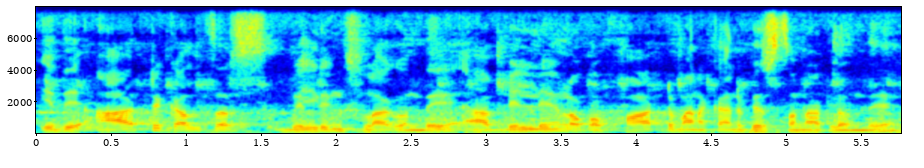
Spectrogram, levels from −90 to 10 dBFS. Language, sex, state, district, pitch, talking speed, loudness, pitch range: Telugu, male, Andhra Pradesh, Manyam, 115 Hz, 125 wpm, -15 LUFS, 110-130 Hz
